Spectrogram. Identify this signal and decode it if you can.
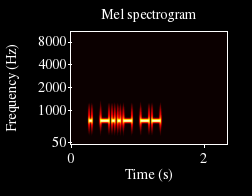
Morse code, heard as a keyed tone, about 28 wpm, 700 Hz. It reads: EXM
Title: USA Call Sign Postfixes - 3 Letters 28wpm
